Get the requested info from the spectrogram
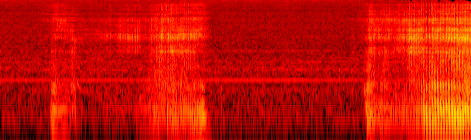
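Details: Rough, rattling breathing noises in bursts that grow louder toward the end, from a husband snoring "like a truck" in his sleep, bad enough that his wife sleeps in another room; heavy snoring.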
